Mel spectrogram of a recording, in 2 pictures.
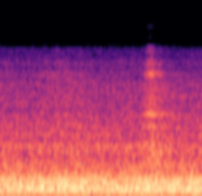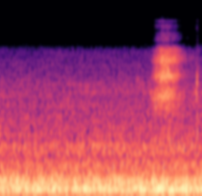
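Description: Steady low mechanical hum, with a faint brief hiss about two seconds in and a louder short hiss near the end.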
